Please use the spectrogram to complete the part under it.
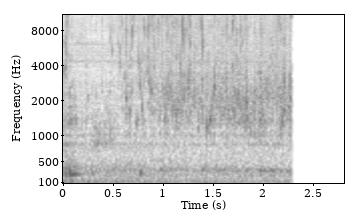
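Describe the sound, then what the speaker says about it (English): Water runs steadily from a tap as hands are washed in a video game bathroom, a continuous close trickle with no talk that stops abruptly after about two seconds. "Wash your hands."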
